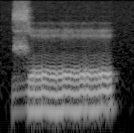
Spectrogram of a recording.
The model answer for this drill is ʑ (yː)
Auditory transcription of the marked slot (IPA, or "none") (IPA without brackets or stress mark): eː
